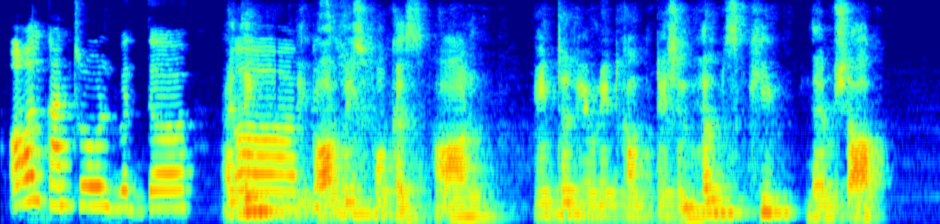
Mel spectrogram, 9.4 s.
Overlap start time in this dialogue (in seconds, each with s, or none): 2.3 s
